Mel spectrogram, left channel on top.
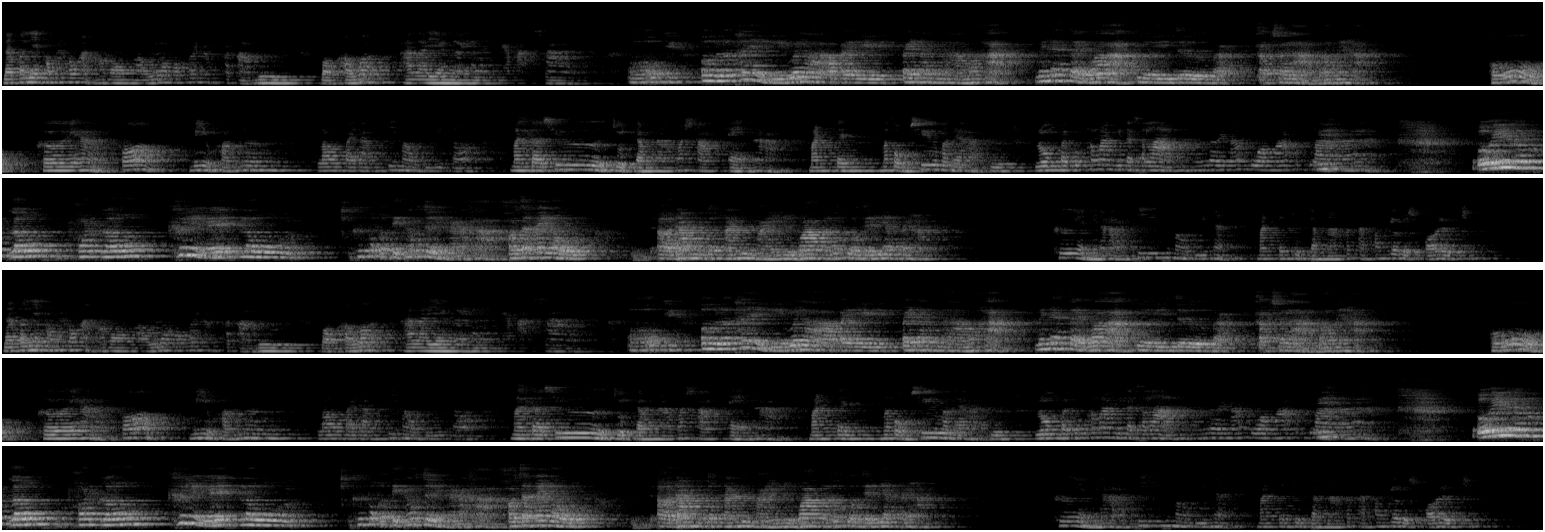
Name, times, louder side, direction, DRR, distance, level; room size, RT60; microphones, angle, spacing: voice 1, 0.0-2.9 3.2-5.7 14.9-15.5 15.8-16.9 17.3-18.2 18.6-20.1 20.5-23.2 23.5-25.4 25.7-29.2 41.3-43.1 43.4-45.5, equal, 65° left, 0 dB, 0.7 m, -38 dB
voice 2, 6.3-10.0 10.3-12.2 12.5-13.6 20.6-20.7 28.5-28.7 29.4-29.8 30.1-32.2 32.5-33.8 34.3-36.6 37.1-40.0, equal, 20° right, -7 dB, 0.9 m, -30 dB
5.4 x 4.4 x 2.2 m, 1.1 s
head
